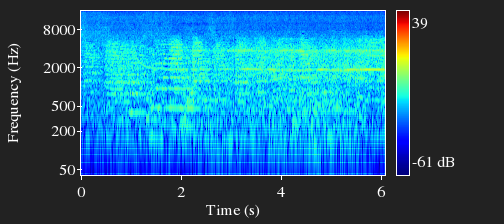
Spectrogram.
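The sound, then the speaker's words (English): A four-jet, 60-passenger jet airliner carrying airmail roars steadily overhead as it zooms over Idlewild Airport in New York, a loud, broad engine rumble with a whining high tone that swells slightly and holds throughout, with no talking. “Nine minutes later, she zooms over Idlewild Airport, cutting in half previous airline records for the 370-mile trip.”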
